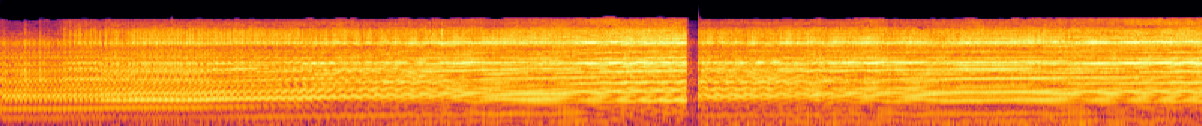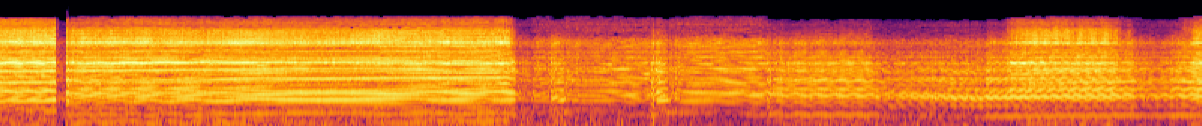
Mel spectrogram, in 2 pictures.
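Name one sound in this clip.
A racing car engine screams close up, climbing in pitch and dropping sharply with each gear change.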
